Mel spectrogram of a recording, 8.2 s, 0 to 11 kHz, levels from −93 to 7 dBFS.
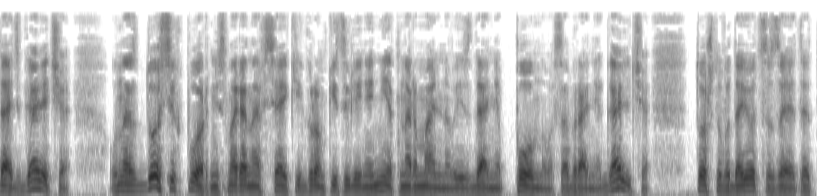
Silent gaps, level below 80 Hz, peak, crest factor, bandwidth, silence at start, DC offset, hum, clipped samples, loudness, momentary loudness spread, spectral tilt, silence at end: none; -46 dBFS; -6 dBFS; 18 dB; 8.8 kHz; 0 s; under 0.1%; none; under 0.1%; -23 LUFS; 6 LU; -6.5 dB/octave; 0.05 s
